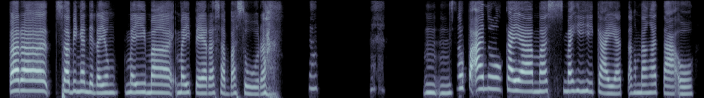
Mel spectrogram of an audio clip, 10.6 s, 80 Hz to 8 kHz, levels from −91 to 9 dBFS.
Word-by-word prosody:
Para 305 -1 +7
sabi 290 -1 +1
nga 285 - +1
nila 250 -3 -1
yung 245 0 -6
may 255 0 -3
ma 245 -1 +2
may 245 +1 -3
pera 225 -1 0
sa 235 0 -5
basura. 215 0 -3 2.4
Mm, 235 -1 -6
so 370 +11 -4
paano 355 0 +2
kaya 300 -4 +4
mas 285 +1 -1
mahihikayat 275 -7 -3
ang 230 +1 -9
mga 245 +1 -4
tao 210 -1 -3
250 Hz, 115 wpm, -21 LUFS, 230-290 Hz, 2.4 s, Para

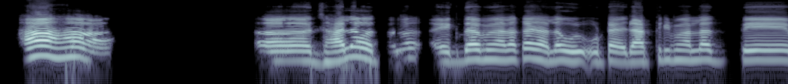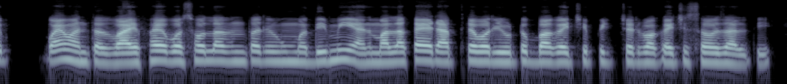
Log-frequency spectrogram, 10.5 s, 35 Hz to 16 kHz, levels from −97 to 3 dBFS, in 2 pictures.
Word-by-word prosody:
हां, 275 -2 +12
हां. 255 0 +4 1.0
अ, 195 0 +2
झालं 190 +6 +2
होतं. 235 0 -2 0.2
एकदा 190 +4 +2
मी 215 - -4
मला 210 0 +1
काय 235 +2 +1
झालं 200 -2 +1
उठाय 185 -1 -2
रात्री 180 +4 0
मला 210 0 -2 0.2
ते 205 0 0 0.3
काय 195 +2 -1
म्हणतात 190 -5 -4
वायफाय 170 +4 +1
बसवल्यानंतर 190 0 -5
रूममध्ये 185 -1 -8
मी 210 +3 -7
आहे. - - -1
आणि 165 +1 -6
मला 175 +1 -1
काय 200 -1 +2
रात्रभर 185 0 -2
YouTube 180 +1 -8
बघायची, 180 0 -3
पिक्चर 180 -1 -9
बघायची 175 +1 -5
सवय 175 0 -5
झाली 160 -2 -4
होती. 150 +1 -18
185 Hz, 185 wpm, -24 LUFS, 180-200 Hz, 1.0 s, हां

